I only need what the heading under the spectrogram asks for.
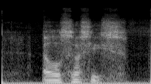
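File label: "Elzassisch", Dutch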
